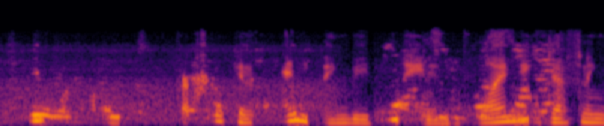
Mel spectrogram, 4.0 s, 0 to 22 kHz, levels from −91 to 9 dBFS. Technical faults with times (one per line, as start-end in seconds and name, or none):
0.00-2.20 speech suppressed in double talk
0.08-0.39 other side's voice leaking through
0.74-3.67 other side's voice leaking through
2.55-3.66 speech suppressed in double talk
